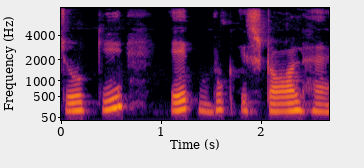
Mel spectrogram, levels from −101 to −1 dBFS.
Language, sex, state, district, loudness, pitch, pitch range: Hindi, female, Bihar, Purnia, -34 LUFS, 175 Hz, 165-190 Hz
